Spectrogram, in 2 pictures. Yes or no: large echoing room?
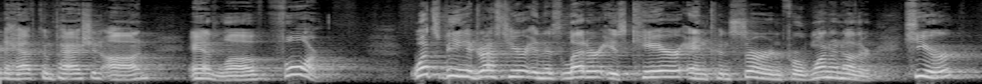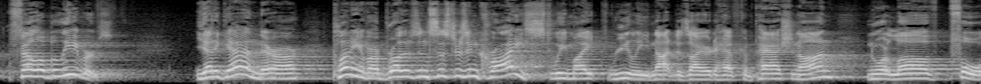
yes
